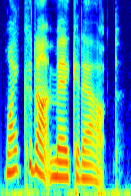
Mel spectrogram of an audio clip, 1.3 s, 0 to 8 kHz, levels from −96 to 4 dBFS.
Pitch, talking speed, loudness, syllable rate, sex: 210 Hz, 275 wpm, -17 LUFS, 5.3 syllables/s, female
